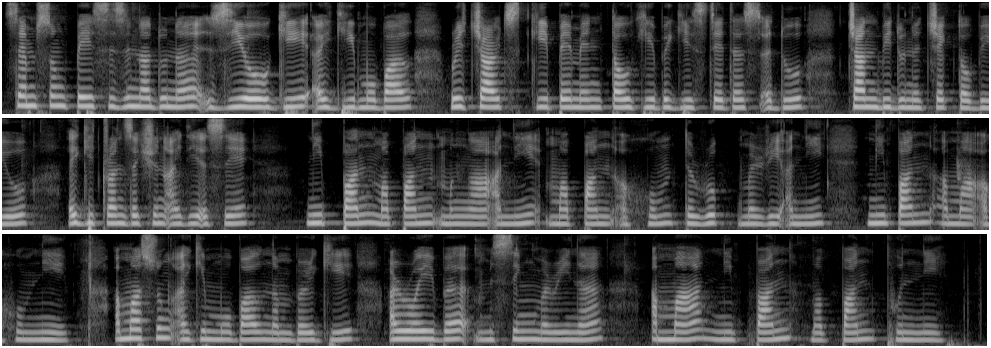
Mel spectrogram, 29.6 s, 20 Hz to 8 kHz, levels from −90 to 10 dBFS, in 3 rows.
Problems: none marked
